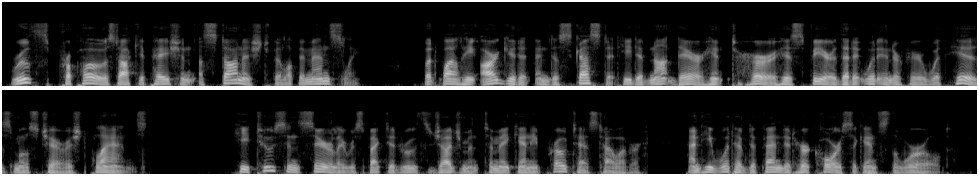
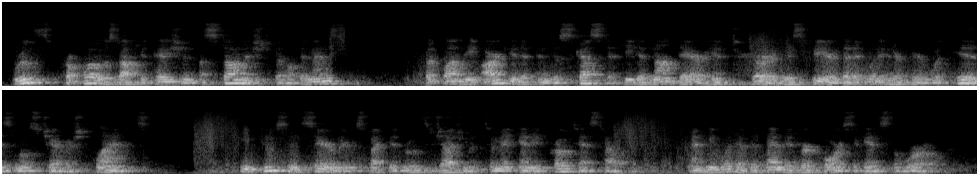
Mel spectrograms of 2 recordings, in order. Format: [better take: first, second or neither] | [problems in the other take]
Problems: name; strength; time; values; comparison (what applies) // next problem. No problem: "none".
first | noise reduction (neural separator model SepFormer DNS4)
